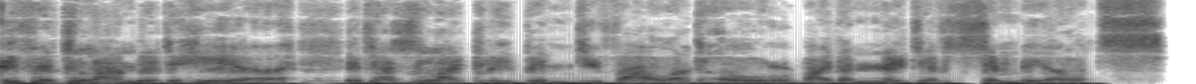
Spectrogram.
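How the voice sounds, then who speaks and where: An actor voicing a menacing alien symbiote monster in a video game, with a hissing guttural rasp and ominous formal speech. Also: male voice, sits low, measured pace, heavily acted. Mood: grim. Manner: ominous, formal, calls itself "we". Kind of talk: video game character lines.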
